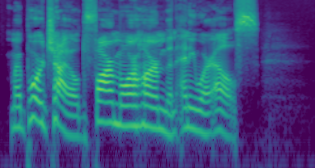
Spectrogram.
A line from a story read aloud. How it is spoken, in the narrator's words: exclaim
